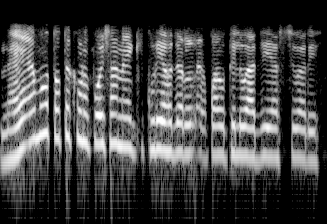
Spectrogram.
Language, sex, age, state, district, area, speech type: Odia, male, 45-60, Odisha, Nabarangpur, rural, conversation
